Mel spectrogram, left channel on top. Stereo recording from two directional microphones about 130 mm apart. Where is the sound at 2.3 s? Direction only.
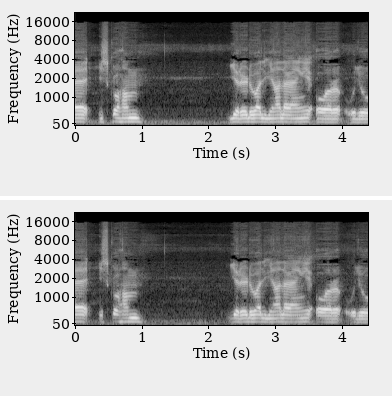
15° left (ahead or behind).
